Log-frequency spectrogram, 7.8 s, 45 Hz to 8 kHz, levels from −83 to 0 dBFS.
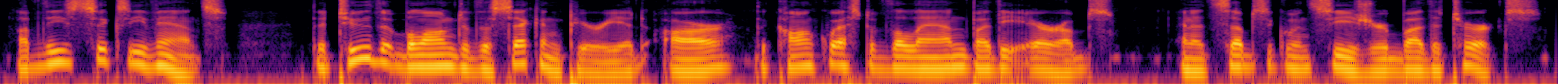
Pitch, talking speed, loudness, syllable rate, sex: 125 Hz, 215 wpm, -18 LUFS, 6.0 syllables/s, male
